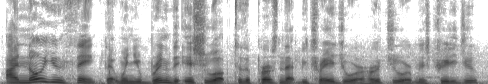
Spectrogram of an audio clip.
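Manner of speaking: ordinary talk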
